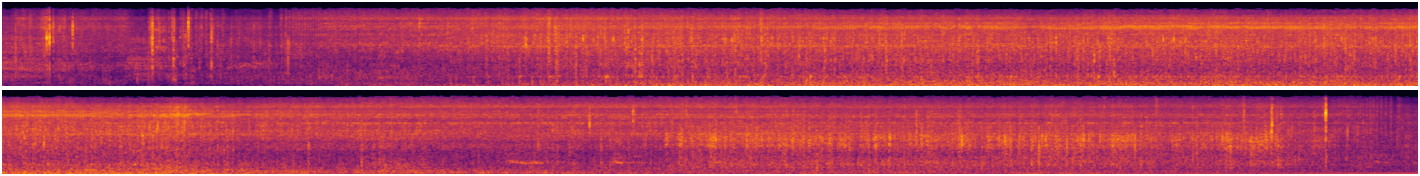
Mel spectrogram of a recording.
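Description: Wind buffeting the action camera's microphone with the rumble of mountain bike tyres rolling downhill over grass. It builds up with speed, is loudest in the middle stretch and then eases off. A few sharp clicks come near the start.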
